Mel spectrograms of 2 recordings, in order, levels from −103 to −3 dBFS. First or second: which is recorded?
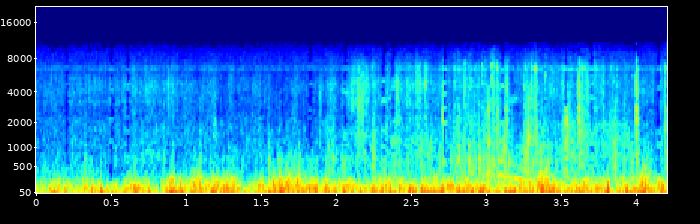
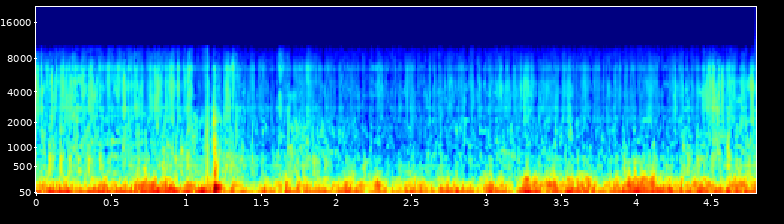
first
